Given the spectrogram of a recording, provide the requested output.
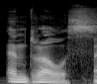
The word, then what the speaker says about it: Andraous: And Andraous, is that how it's pronounced in Arabic? I'm trying to do it right. – Andraous.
